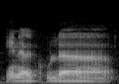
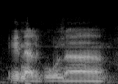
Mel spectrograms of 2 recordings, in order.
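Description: The two takes are said the same way.

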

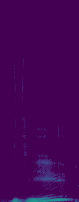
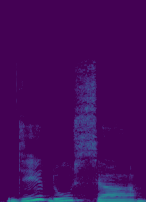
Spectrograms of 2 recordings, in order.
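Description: First: Said in the usual way. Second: "Дідуся" stretched very slowly; teacher dictating slowly while writing; slow dictation. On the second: Shown as a demonstration. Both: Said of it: "Записую".

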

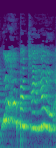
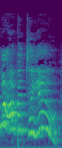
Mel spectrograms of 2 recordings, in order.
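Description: First: High, loud shocked shriek; screamed. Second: Laughing scream. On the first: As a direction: shriek it at a long-lost friend. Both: Retold or imitated. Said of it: "we screamed".

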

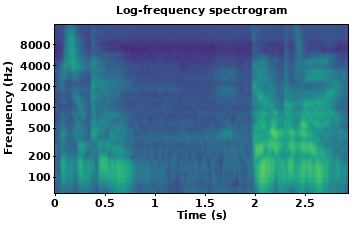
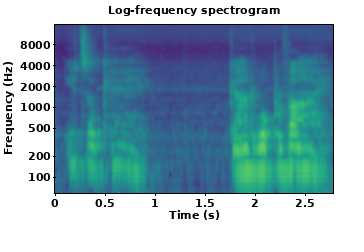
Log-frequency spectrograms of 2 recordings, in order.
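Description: First: Very soft, hushed calming; calm voice of reason. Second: Very soft, hushed calming; reassuring. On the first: Wife calming her panicking husband, soft and calm. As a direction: hush a panicking husband gently. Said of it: "the calm voice of reason". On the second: Husband reminding his panicking wife, hushed and calm. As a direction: soothe her quietly. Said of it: "remind her". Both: Retold or imitated.

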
